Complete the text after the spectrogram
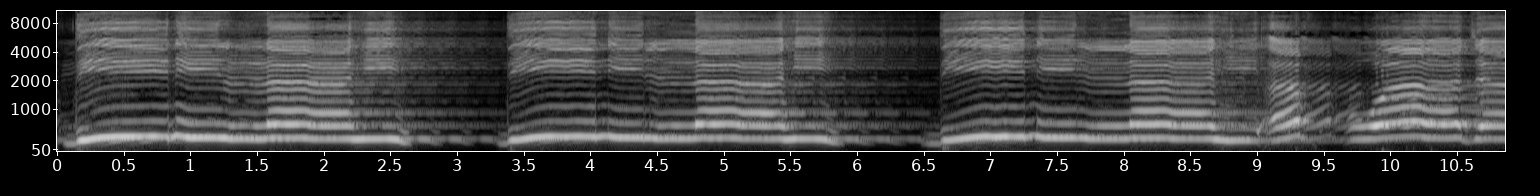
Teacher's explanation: اب دین اللہ بھی نہیں کریں گے، یا ساکن ہے، اس سے پہلے والے حرف پر زیر ہے، یہ یا مدہ ہو گیا، ایک الف کے برابر کھینچ کے لمبا پڑھیں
